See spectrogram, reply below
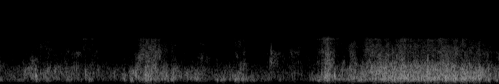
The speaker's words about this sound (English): Damn, that wind is sharp.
